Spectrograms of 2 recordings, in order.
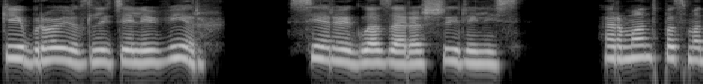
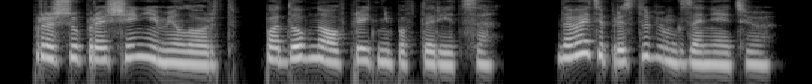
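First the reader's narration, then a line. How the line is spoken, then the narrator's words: Matter-of-fact tone. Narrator (Russian): вымолвила будничным тоном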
